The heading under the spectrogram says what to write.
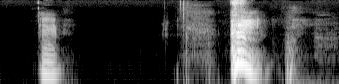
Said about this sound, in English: All right. Clearing the throat. Let me clear my throat.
